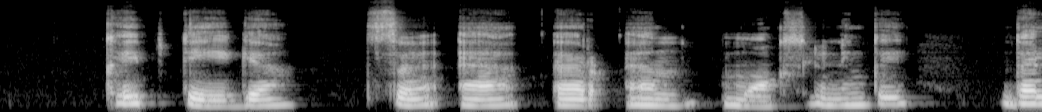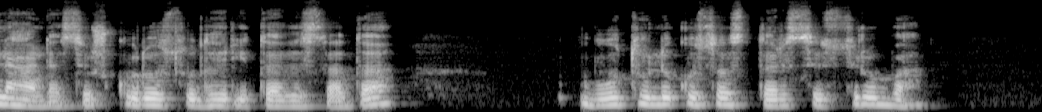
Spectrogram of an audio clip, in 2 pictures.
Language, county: Lithuanian, Klaipėda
